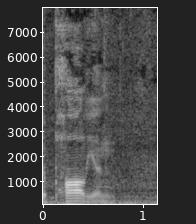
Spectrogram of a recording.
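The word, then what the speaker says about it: Apollyon: play Christian um and apalon or I first played apolon and then I played Christian we pronounced his name as as aolan which is basically like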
